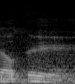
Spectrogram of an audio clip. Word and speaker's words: Marcel Thee: Kali ini sama Marcel tu atau T atau apa sih dibacanya? Bacanya sebenarnya T. Marcel T.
